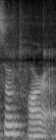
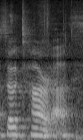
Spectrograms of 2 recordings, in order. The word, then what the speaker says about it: Sotera: And am I saying it right? It's Sotara. Sotara.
